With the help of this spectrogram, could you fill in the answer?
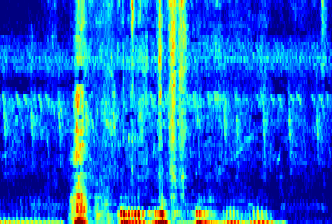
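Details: Lion, an adult male whose cub keeps attacking his tail: a short, deep growling roar, one loud grunt followed by a series of rough, pulsing low bursts fading over about two seconds, outdoors.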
